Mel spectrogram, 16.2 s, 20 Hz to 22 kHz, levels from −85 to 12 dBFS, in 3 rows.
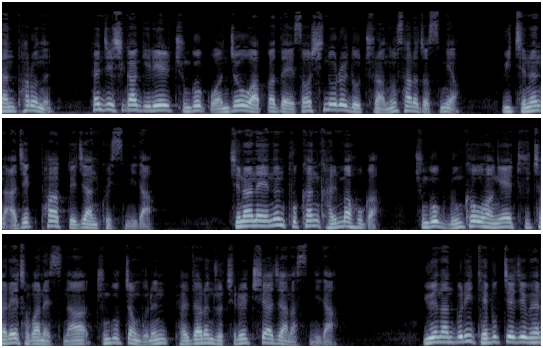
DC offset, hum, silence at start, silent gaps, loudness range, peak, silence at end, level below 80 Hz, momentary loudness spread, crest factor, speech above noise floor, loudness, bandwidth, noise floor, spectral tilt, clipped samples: under 0.1%; none; 0 s; none; 3 LU; -8 dBFS; 0 s; -60 dBFS; 11 LU; 16 dB; 51 dB; -24 LUFS; 15 kHz; -75 dBFS; -7 dB/octave; under 0.1%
